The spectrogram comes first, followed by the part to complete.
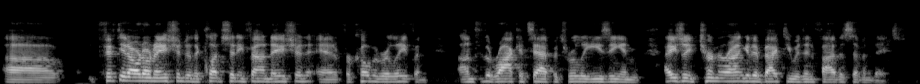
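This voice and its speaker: A man's voice: mid-range voice, quick pace, fairly bright tone, lo-fi sound. A man speaking as a guest announcer in a casual sports discussion, talkative and emphatic. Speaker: radio and arena announcer guest.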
